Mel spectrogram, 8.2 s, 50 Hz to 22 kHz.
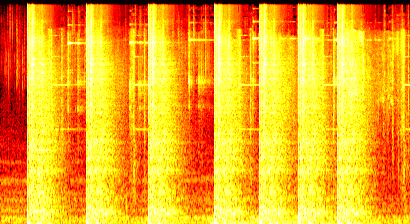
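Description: Repeated bursts of gunfire in the video game Fallout 4, about seven sharp loud volleys at roughly one-second intervals, each decaying before the next, with no talk.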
